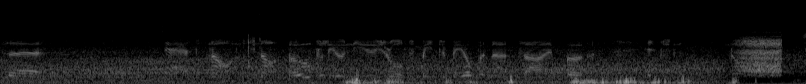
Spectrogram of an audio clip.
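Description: Faint, thin voice of another amateur station coming through the small speaker of a Yaesu FT-817 transceiver on 2 m VHF, with wind buffeting the microphone in a few gusts. A short burst of receiver hiss comes near the end.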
